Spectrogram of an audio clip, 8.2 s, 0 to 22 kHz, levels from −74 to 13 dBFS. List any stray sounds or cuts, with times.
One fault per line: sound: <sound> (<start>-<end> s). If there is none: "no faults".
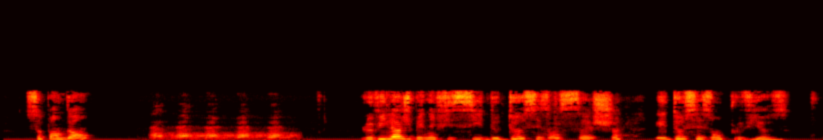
sound: bark (1.5-3.0 s)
